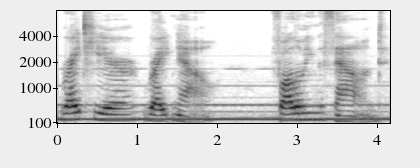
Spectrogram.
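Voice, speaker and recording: A woman leading a guided meditation in a gentle, soothing manner, pausing between short phrases. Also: medium pitch.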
